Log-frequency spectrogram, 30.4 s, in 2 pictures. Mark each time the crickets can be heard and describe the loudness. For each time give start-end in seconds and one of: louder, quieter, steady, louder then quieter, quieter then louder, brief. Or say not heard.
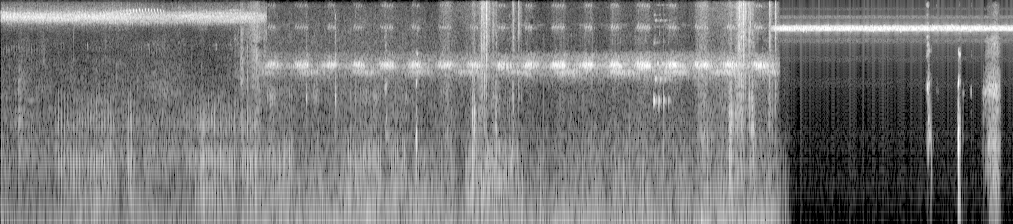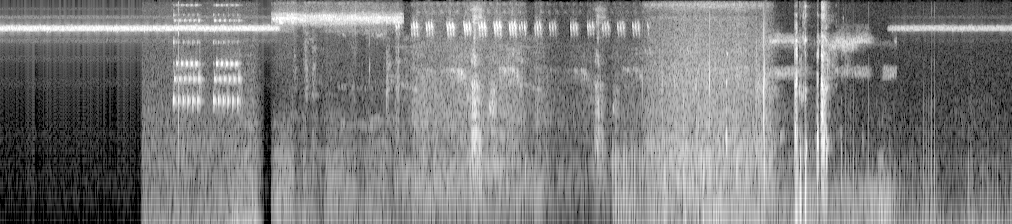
0.0-30.3 louder then quieter.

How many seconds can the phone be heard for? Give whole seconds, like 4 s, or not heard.
3 s.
